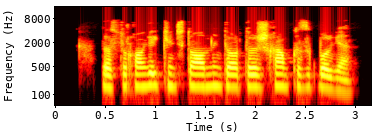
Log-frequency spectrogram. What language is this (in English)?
Uzbek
